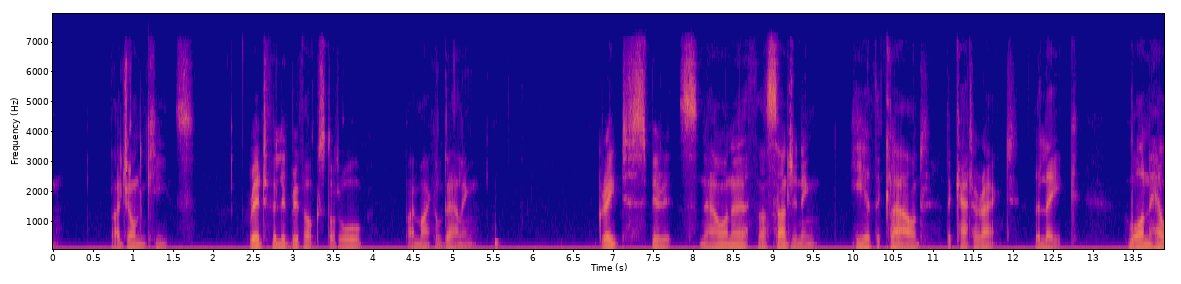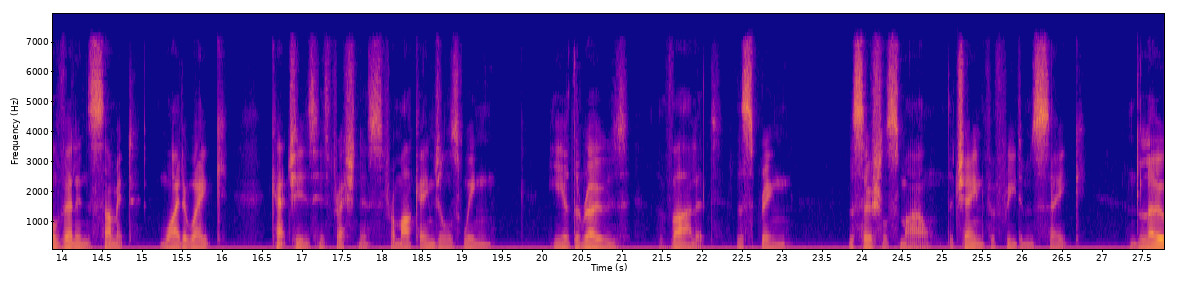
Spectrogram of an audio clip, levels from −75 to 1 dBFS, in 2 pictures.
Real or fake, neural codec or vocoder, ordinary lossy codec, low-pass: real; none; AAC, 48 kbps; 7.2 kHz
